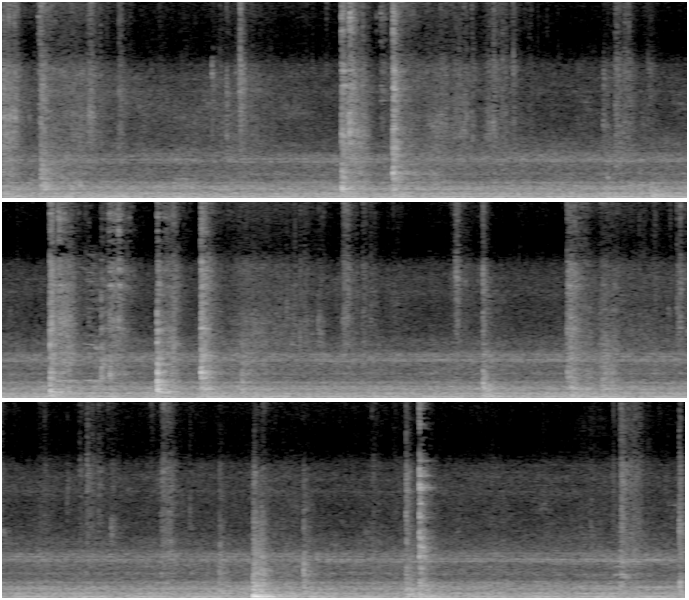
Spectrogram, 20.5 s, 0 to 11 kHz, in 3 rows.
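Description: Scattered clinks and knocks of cookware being handled at a gas stove: metal pots and a plastic bowl of rice. There are about ten of them, the loudest about 16 s in, over a steady low hum.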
